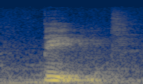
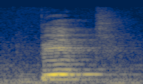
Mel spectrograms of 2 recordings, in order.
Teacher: beat is longer and tense bit is shorter and lacks so there really are two properties that are different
